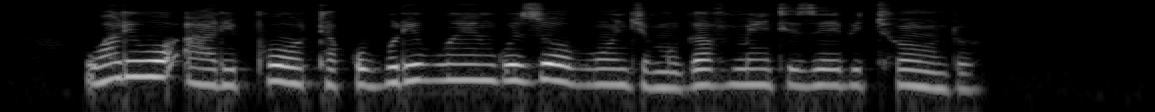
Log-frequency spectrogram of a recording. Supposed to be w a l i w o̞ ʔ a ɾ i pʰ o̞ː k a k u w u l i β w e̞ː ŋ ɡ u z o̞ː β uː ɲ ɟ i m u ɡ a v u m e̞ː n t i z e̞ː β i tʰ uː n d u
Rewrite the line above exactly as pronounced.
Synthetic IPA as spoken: w a l i w o̞ ʔ a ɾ i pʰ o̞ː t a k u β u l i β w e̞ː ŋ ɡ u z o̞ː β uː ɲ ɟ i m u ɡ a v u m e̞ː n t i z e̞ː β i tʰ uː n d u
